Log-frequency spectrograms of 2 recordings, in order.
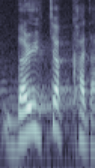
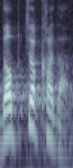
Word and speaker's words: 넓적하다: 자, 이때를 한번 리을을 선택해서 한번 발음해 볼까? 널쩍하다. 해봐. 널쩍하다. 시작. 널쩍하다. 이거하고 넓적하다. 뭐가 더 편해? 넓적하다. 그래서 언중들이 리을을 선택하는 보다 이런 환경에서는 비읍을 선택하는 것이 좀 더 자연스럽고 발음하기도 쉽다.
